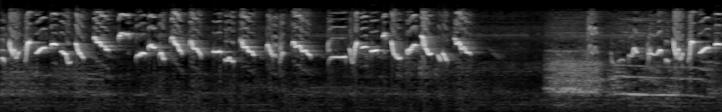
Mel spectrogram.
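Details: Nonstop chatter of a lemon-bellied white-eye from Lombok, used to stimulate other birds: quick high twittered slurs for five seconds, a short silence, then a harsh rustling burst before the chirping returns.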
